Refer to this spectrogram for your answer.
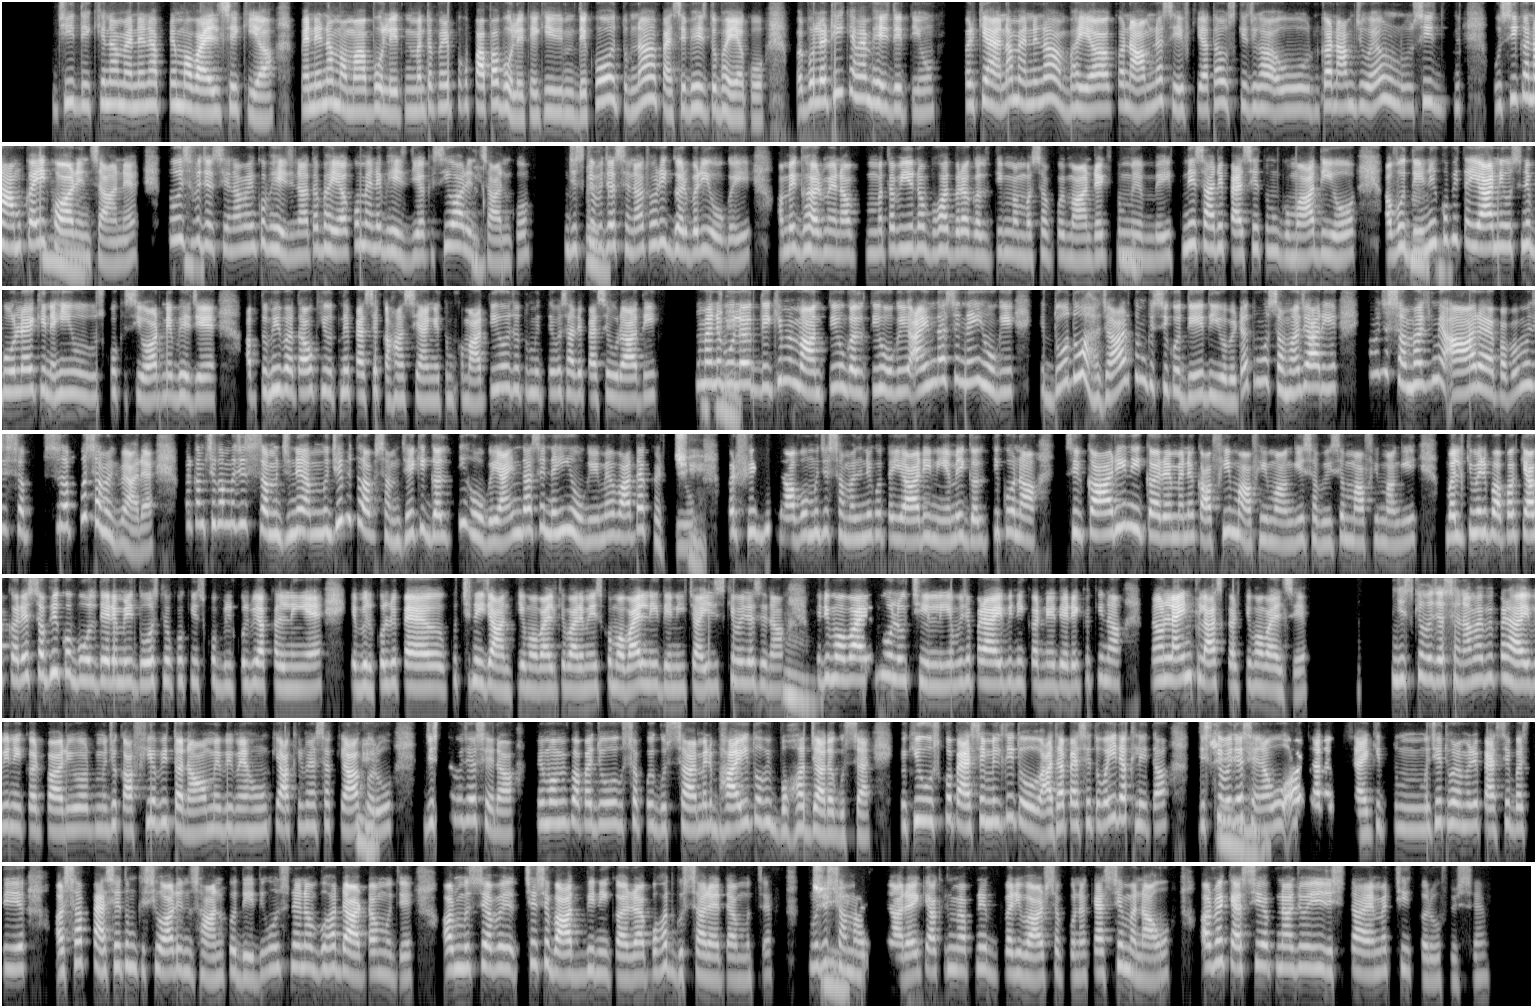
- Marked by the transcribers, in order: in English: "सेव"; unintelligible speech; in English: "क्लास"
- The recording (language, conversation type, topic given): Hindi, advice, मैं अपनी गलती स्वीकार करके उसे कैसे सुधारूँ?
- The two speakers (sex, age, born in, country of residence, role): female, 20-24, India, India, user; female, 45-49, India, India, advisor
